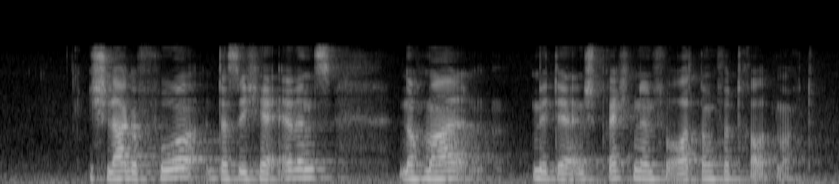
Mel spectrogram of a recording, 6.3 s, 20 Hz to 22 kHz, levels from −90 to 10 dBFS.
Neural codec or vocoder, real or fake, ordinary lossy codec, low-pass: none; real; none; none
